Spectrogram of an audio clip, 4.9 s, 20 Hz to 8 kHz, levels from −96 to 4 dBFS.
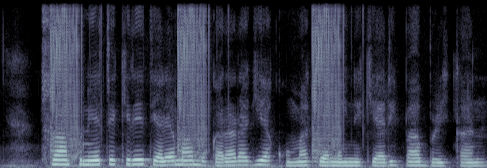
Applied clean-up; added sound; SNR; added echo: none; Fart; 13 dB; none.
